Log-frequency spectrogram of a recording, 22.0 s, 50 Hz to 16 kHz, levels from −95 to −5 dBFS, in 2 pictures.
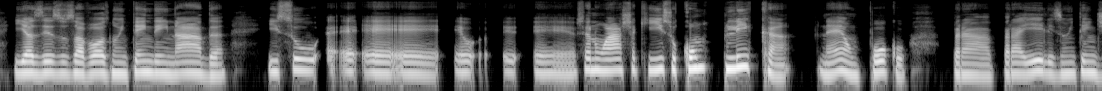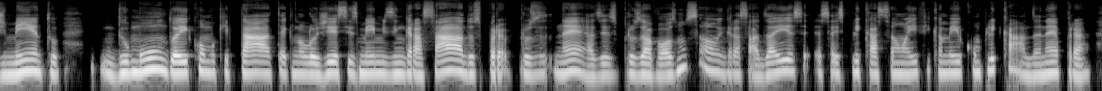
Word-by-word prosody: e 160 +1 +2
às 160 -2 +4
vezes 160 -1 +1
os 155 +1 -4
avós 155 0 +4
não 160 - +1
entendem 160 +1 +1
nada, 150 -2 +1 0.4
isso 185 +2 0
é 180 - -3
é 155 -3 0
é - - -14
eu 165 -2 -2 0.3
eu - - -5 0.2
eh, 155 - -3
você 200 - +1
não 195 -1 +3
acha 190 +1 +3
que 195 0 0
isso 200 -1 +3
complica, 210 - +4 0.2
né, 165 +1 0
um 150 -3 0
pouco 160 0 +1 0.4
para, 140 -3 -2
para 150 0 -1
eles 155 -2 +2
o 150 - -1
entendimento 155 +1 0 0.4
do 160 -1 0
mundo 180 +1 +4
aí 160 +1 +7
como 165 0 -3
que 165 +1 -9
tá 160 +1 +3
a - - -4
tecnologia, 150 0 -1
esses 155 0 -4
memes 155 -1 -2
engraçados 150 +2 +2
para 145 +3 -3
para - - -6
os, 150 +2 -6
né 165 +1 -1
às 130 0 -6
vezes 140 0 -6
para 140 - -11
os 150 0 -3
avós 140 0 0
não 210 +4 -1
são 200 -6 -5
engraçados, 150 -4 -6
aí 160 +4 +1
esse, 180 -1 -4
essa 155 -1 -8
explicação 155 -1 -5
aí 155 +1 -4
fica 170 0 -10
meio 160 0 -2
complicada, 165 -5 -4
né, 160 +2 0
para, 145 -3 -4
155 Hz, 170 wpm, -23 LUFS, 150-170 Hz, 0.4 s, aí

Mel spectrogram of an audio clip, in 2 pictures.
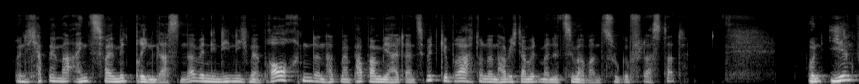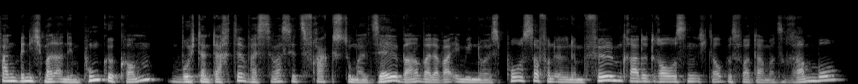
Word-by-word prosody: Und 130 -2 -2
ich 125 - -5
habe 155 +1 -4
mir 150 - 0
mal 140 0 0
1, 140 +5 -1
2 135 -2 0
mitbringen 130 -5 +2
lassen, 100 +2 -5
ne? 150 +5 -2
Wenn 140 -2 +2
die 125 - +2
die 130 +2 +1
nicht 135 -2 -2
mehr 115 -4 0
brauchten, 195 - +2
dann 125 -6 -2
hat 120 - -7
mein 115 -2 -3
Papa 135 0 0
mir 115 -3 +3
halt 110 +1 -4
1 110 - -6
mitgebracht 150 -9 -1
und 130 - -1
dann 115 -2 +1
habe 120 +1 0
ich 125 - -3
damit 120 -1 0
meine 110 -2 -2
Zimmerwand 105 -5 -3
zugepflastert. - - -8 1.2
Und 135 +1 +2
irgendwann 165 -2 +5
bin 155 +1 +5
ich 155 -1 0
mal 120 - +4
an 125 -3 0
den 105 -1 -1
Punkt 210 +3 +5
gekommen, 180 - +1
wo 120 -1 +1
ich 120 - -1
dann 120 -4 +2
dachte: 120 +8 -1
„Weißt 115 0 -3
du - - -4
was, 130 0 -4
jetzt 130 0 -4
fragst 125 0 -5
du - - -1
mal 100 -2 -1
selber.“ 125 - +4
Weil 110 - +1
da 105 - -1
war 115 +2 -2
irgendwie 115 -4 0
'n - - +2
neues 100 0 -3
Poster 170 +5 0
von 130 -3 -4
irgend'nem 110 -2 -1
Film 180 - +4
grade 140 -3 0
draußen. 130 0 -1
Ich 130 -1 -10
glaube, 120 0 -6
es 115 - -11
war 110 - -4
damals 105 0 -9
Rambo, 180 - 0
125 Hz, 250 wpm, -22 LUFS, 115-150 Hz, 1.2 s, irgendwann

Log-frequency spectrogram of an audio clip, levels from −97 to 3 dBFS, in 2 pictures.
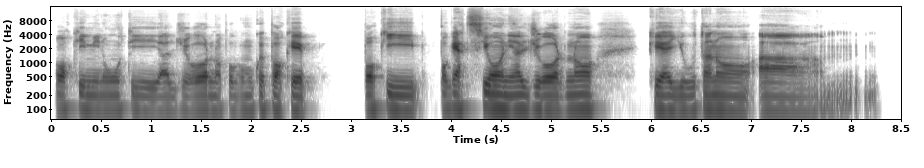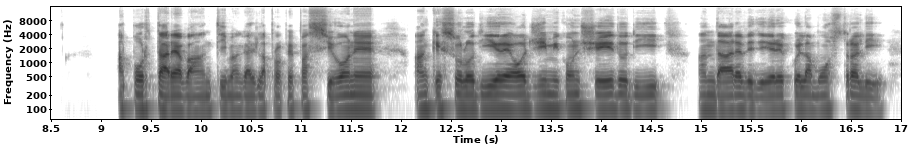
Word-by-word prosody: pochi 100 0 -4
minuti 100 -1 -7
al 95 0 -3
giorno, 95 0 -3
po 100 - -10
comunque 95 +1 -8
poche 100 - +2 0.4
pochi 100 -1 0 0.2
poche 110 +1 +5
azioni 105 -1 +3
al 100 0 +1
giorno, 100 +1 0 0.5
che 100 - +5
aiutano 95 0 -1
a 90 -2 0
mhmm, - - -20 0.9
a 110 -1 -7
portare 105 -1 +4
avanti 95 +1 -1
magari 95 -1 -4
la 95 - -4
propria 95 +1 -6
passione. 100 +1 +1 0.3
Anche 100 0 -2
solo 105 -1 +2
dire: 105 +1 +4
"Oggi 105 +1 +2
mi 105 -1 0
concedo 105 0 +2
di 100 +1 -6 0.3
andare 100 0 +1
a - - +3
vedere 100 +1 -1
quella 100 0 -1
mostra 100 +1 -4
lì. 90 -2 -7
100 Hz, 125 wpm, -23 LUFS, 95-105 Hz, 0.9 s, poche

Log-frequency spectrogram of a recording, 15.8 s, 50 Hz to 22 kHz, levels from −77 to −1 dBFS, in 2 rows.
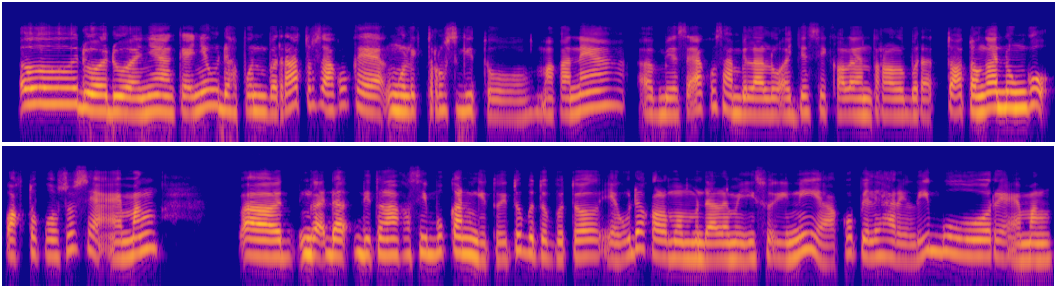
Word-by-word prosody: Eee, 270 0 +4
dua-duanya. 190 -2 +4
Kayaknya 195 +5 +1
udah 200 -2 -1
pun 195 -1 -1
berat 210 +9 +2
terus 255 -3 -5
aku 255 - -6
kayak 195 -7 +2
ngulik 195 -1 +2
terus, 200 -1 -4
gitu. 160 -5 -7
Makanya 215 +9 -1
eee, 180 - -4
biasanya 170 +4 -1
aku 240 - -8
sambil 180 -3 -1
lalu 170 0 -1
aja 180 +2 -5
sih 190 - -8
kalau 170 0 -2
yang 170 0 -1
terlalu 165 -1 -1
berat. 165 -2 -4
To - - 0
atau 190 -1 +2
enggak 225 +3 +6
nunggu 225 +3 +4 0.2
waktu 190 +3 0
khusus 190 +7 -4
yang - - -2
emang, 205 +8 +2 0.7
eee, 190 -2 +8 0.2
enggak 205 -1 +3
da 190 - +5
di 200 -2 -1
tengah 195 -1 +2
kesibukan, 215 +1 0
gitu. 165 - -10
Itu 240 - -4
betul-betul, 185 0 -2
ya - - -4
udah 265 +7 0
kalau 185 -2 +2
mau 170 -1 0
mendalami 165 0 0
isu 180 0 -8
ini, 220 +7 0
ya 145 - -3
aku 210 - -6
pilih 185 0 -2
hari 175 -4 -4
libur. 200 -2 -1
Ya - - -3
emang 160 0 -1
190 Hz, 210 wpm, -23 LUFS, 170-210 Hz, 0.7 s, eee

